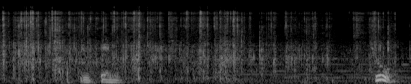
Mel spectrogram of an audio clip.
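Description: A plastic candy bag crinkling and rustling as it is handled, a dense crackle of many small clicks that thins out over the last second or so.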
